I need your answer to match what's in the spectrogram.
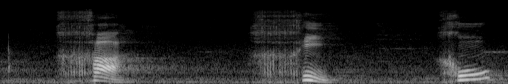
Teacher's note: huruf H dikeluarkan dari tengah-tengah tenggorokan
